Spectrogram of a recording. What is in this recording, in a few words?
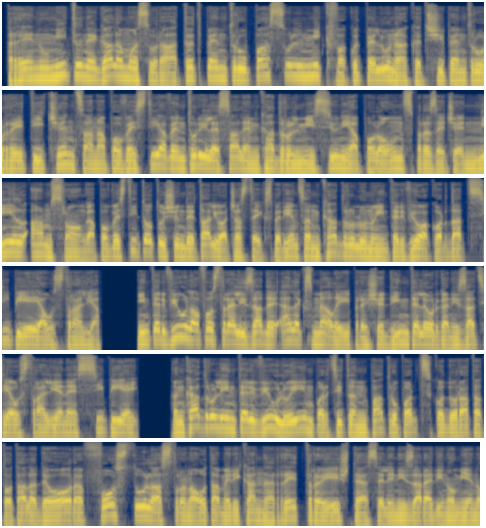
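Romanian male Narration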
